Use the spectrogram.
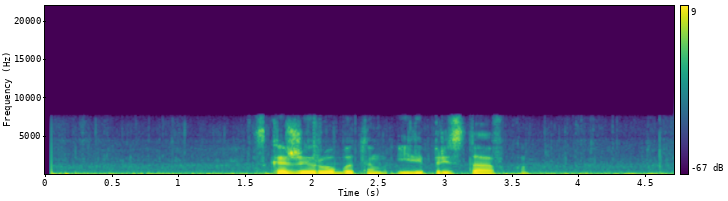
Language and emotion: Russian, neutral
